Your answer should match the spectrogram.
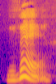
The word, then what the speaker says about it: vert: Rouge, rouge, red, rouge, rouge, red, vert, vert, green, vert. Vert is spelled V-E-R-T, and vert becomes verte if the subject is feminine.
